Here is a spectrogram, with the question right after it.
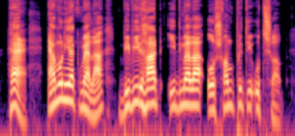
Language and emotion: Bengali, neutral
